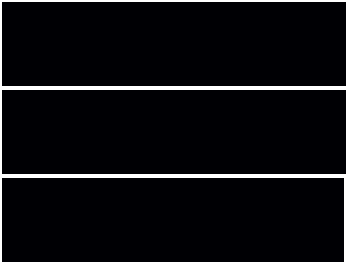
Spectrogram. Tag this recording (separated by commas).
playing tuning fork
